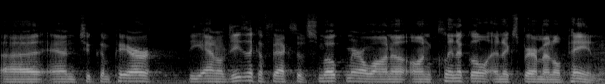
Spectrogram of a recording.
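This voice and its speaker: A man at a fairly quick pace, medium in pitch, with fairly even intonation and a normal speaking voice. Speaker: medical researcher. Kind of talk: lecture presentation.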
